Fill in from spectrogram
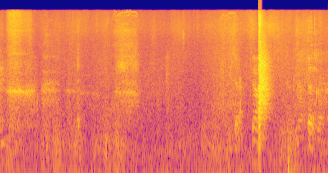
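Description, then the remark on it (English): A single sharp, abrupt cough bursts out, standing out loudly against a low, steady background hum with faint noise around it. “That's a cough, yeah.”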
